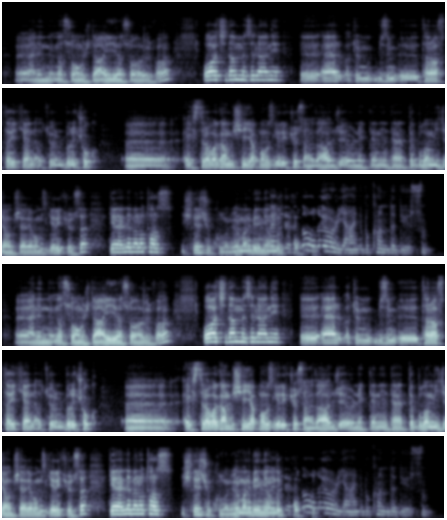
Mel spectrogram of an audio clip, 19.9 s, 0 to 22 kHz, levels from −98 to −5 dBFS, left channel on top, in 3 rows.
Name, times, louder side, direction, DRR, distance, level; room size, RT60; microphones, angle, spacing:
voice 1, 0.2-2.5 3.0-4.2 4.5-8.0 8.5-17.5, right 5 dB, 75° right, 0.4 m, -27 dB
voice 2, 17.3-19.7, left 2 dB, 25° left, 0.4 m, -41 dB
2.7 x 2.1 x 3.4 m
head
